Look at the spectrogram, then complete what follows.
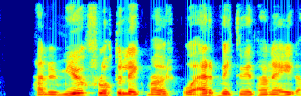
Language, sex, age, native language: Icelandic, male, 40-49, Icelandic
